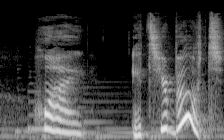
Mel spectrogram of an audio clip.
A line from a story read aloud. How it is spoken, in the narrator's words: exclaimed Pokey's mother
